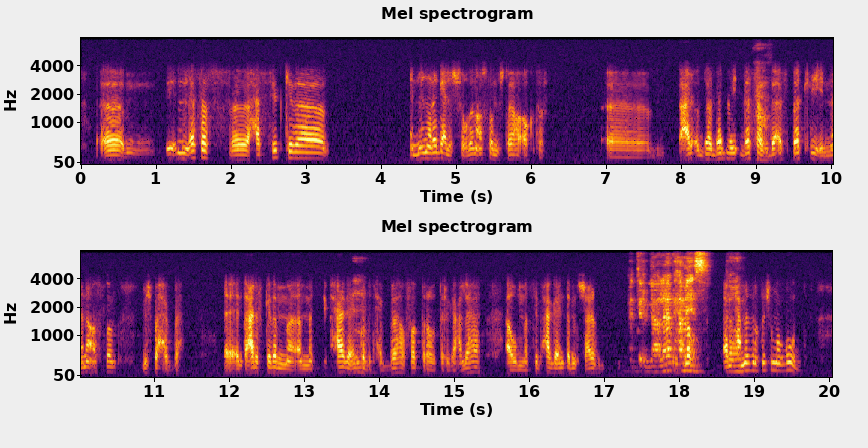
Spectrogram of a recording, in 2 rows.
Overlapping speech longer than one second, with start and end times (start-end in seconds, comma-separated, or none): none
